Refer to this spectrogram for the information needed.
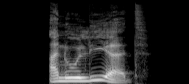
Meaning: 1. past participle of annullieren 2. inflection of annullieren: third-person singular present 3. inflection of annullieren: second-person plural present 4. inflection of annullieren: plural imperative
- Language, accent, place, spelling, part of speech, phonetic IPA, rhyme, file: German, Germany, Berlin, annulliert, verb, [anʊˈliːɐ̯t], -iːɐ̯t, De-annulliert.ogg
